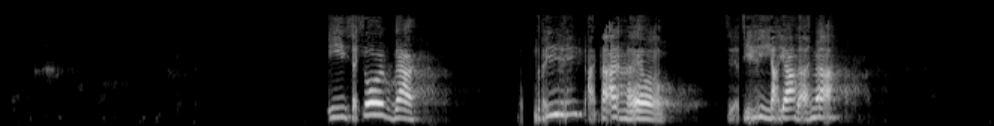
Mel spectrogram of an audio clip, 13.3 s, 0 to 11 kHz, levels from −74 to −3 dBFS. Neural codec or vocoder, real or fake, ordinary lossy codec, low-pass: codec, 16 kHz, 1 kbps, FunCodec, trained on Chinese and English, 50 frames a second; fake; MP3, 32 kbps; 7.2 kHz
